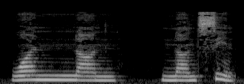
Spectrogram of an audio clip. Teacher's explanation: the only one unseen?同样呢，我们要注意在 one 和 unseen 这个词上，两个音有连读 one unseen.很多同学呢会把 un 否定前缀的这个 un 的发音发成 an，像汉语之中安装的 an，或者是发成 on 的音，都不是啊。其实不是 an，不是 unseen，也不是 unseen，应该是一个介于 an 和 on 之间的这么一个元音。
